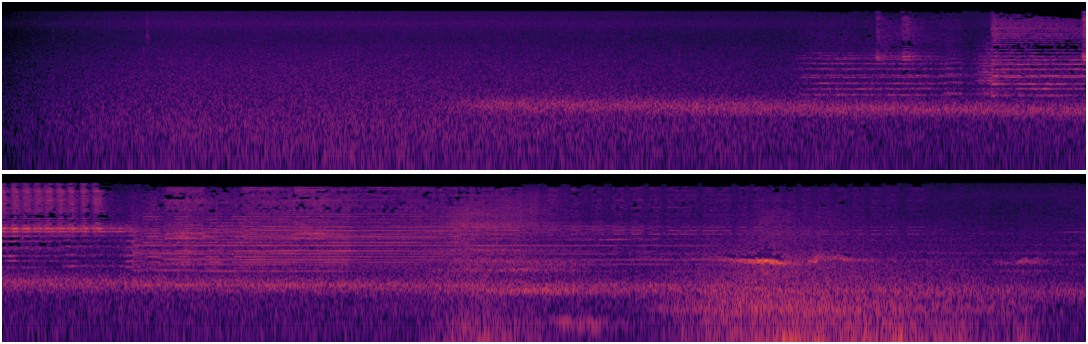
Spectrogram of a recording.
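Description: Traffic-jam sound: a steady drone of traffic fades in, then several car horns honk in overlapping blasts from about ten seconds in. A deep engine rumble swells near the end.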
